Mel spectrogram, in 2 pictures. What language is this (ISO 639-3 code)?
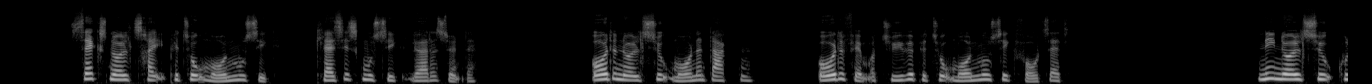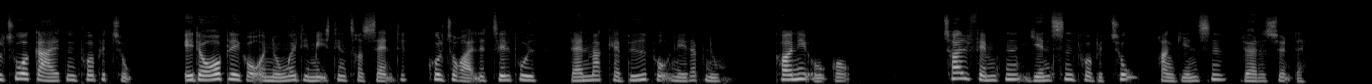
dan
